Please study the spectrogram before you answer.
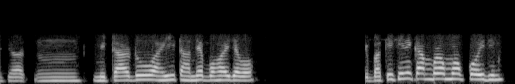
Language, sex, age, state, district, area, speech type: Assamese, male, 30-45, Assam, Biswanath, rural, conversation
